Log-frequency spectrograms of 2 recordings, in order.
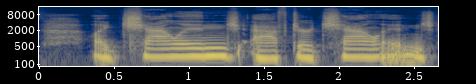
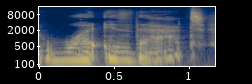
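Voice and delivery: slow, soft whisper; whispered question; 5 semitones lower, 10 dB quieter, slower than usual. Retold or imitated. Girl asking mom about tampons, hushed whisper. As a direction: ask it slowly with no voice.

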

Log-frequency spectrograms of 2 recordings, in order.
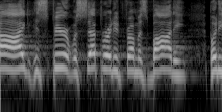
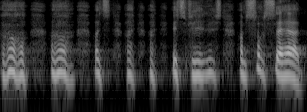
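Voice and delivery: a hammed-up defeated mumble, lower and much softer; mock mopey; 5 semitones lower, 6 dB quieter than usual. Jesus mocked as moping on the cross, soft mock sadness. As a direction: play a sad sack giving up. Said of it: "he wasn't hanging on the cross going".

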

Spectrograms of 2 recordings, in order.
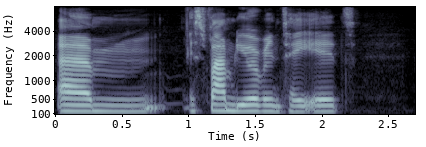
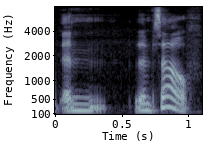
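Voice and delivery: ordinary talk

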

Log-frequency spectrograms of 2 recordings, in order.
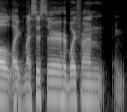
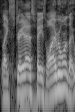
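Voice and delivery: ordinary delivery

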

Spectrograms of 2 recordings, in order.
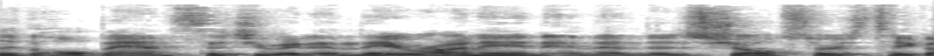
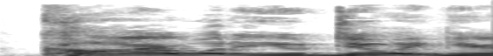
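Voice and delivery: high, surprised retold exclamation; imitated startled commander; 8 semitones higher than usual. Commander runs into the girl and aunt, acted surprise. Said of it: "Plank runs into Xenon and Judy".

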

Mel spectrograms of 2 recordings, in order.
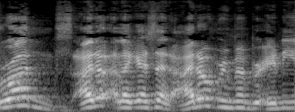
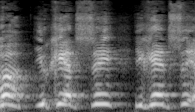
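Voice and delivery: higher, louder alarmed father; alarmed dad; 9 semitones higher, 6 dB louder than usual. Retold or imitated. Dad to his blinded son, alarmed disbelief. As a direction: ask it like a shocked dad. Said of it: "he's like".

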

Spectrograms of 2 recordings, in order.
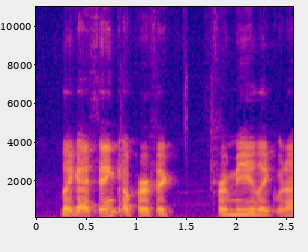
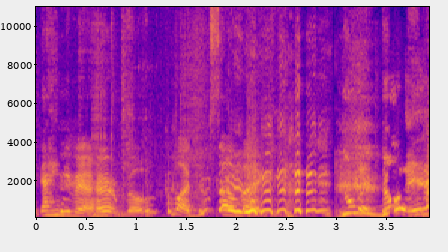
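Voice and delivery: high, laughing taunt; 14 semitones higher, 5 dB louder than usual. Retold or imitated. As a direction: goad him on, laughing. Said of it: "like, taunting him".

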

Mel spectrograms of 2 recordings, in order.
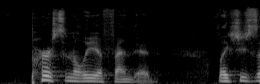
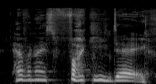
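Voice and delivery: higher and louder mock yell at the door; retold yell; 7 semitones higher, 6 dB louder than usual. Host retelling the worker yelling at the leaving customer. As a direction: toss it after him as a half-hearted yell. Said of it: "I yelled for him".

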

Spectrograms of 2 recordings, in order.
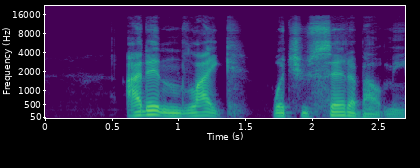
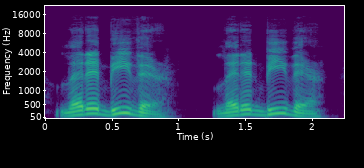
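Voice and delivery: ordinary delivery

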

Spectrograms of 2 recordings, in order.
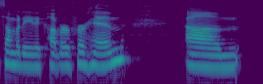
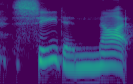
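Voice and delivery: indignant; 3 dB louder, much slower than usual. Retold or imitated. Outraged retort repeated.

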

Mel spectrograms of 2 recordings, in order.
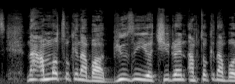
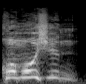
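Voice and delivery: ordinary talk

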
